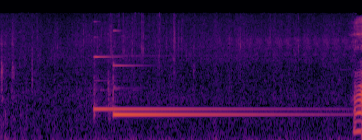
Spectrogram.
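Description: A doorbell chimes two notes that ring on and fade.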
